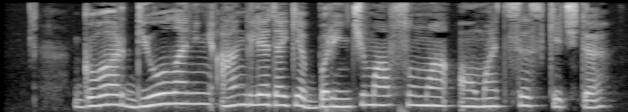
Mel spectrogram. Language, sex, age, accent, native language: Uzbek, female, 19-29, Toshkent viloyati, Uzbek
